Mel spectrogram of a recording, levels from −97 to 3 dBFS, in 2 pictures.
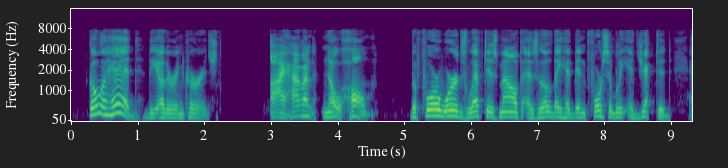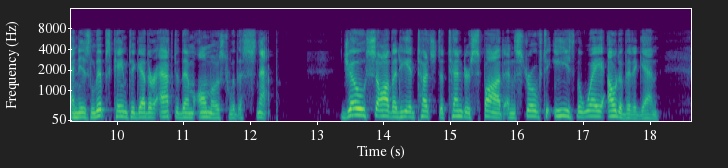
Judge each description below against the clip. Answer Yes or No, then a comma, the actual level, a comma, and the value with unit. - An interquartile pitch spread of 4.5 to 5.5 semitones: No, average, 4.1 semitones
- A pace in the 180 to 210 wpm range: No, average, 170 wpm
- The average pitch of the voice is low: No, medium, 155 Hz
